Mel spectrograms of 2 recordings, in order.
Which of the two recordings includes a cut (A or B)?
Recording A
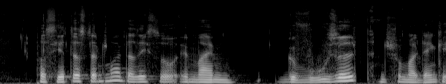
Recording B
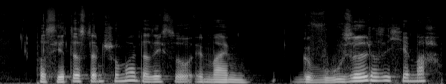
A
